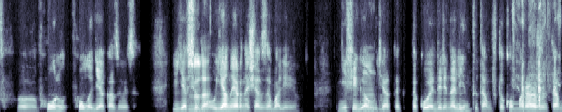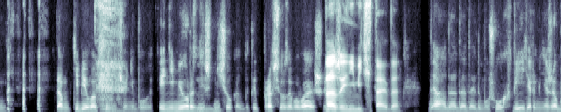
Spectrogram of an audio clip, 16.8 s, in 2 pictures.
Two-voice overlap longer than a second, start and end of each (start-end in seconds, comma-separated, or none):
none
